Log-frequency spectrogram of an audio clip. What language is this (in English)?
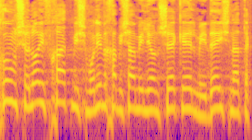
Hebrew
